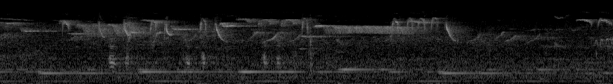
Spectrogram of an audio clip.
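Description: Birds chirping busily, many quick high calls that slide downward, over faint background music with long held low notes.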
